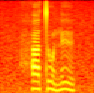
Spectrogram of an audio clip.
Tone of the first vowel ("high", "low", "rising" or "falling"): high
